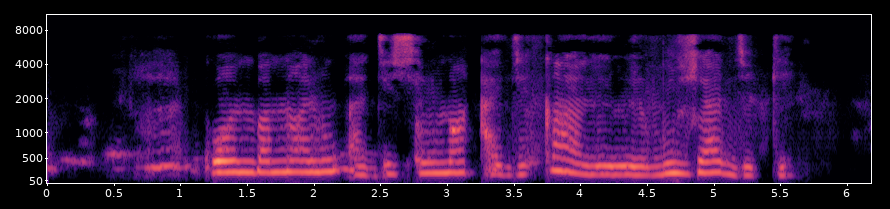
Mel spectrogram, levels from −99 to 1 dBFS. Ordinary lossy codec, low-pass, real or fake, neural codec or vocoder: MP3, 48 kbps; 7.2 kHz; fake; codec, 16 kHz, 2 kbps, FreqCodec, smaller model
